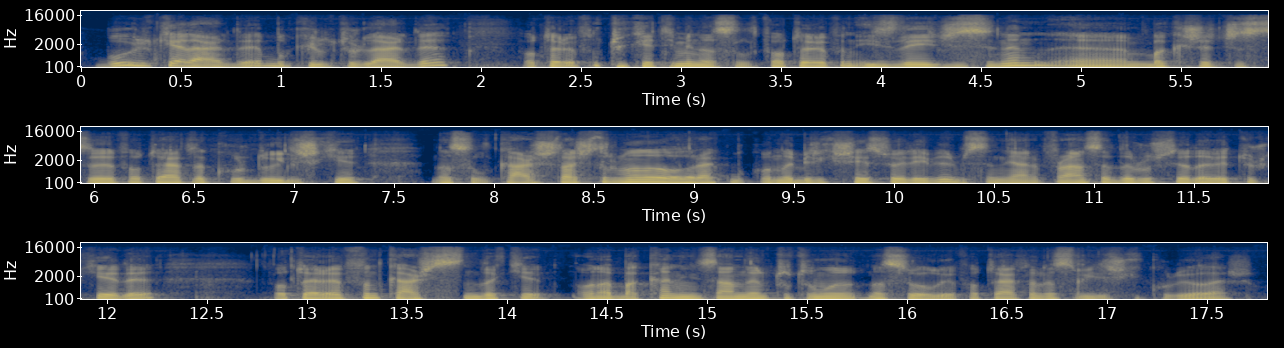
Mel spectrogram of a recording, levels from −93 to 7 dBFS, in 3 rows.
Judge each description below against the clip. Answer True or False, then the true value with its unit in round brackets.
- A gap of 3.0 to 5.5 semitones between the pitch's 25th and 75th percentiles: False (2.4 semitones)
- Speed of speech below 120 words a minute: False (140 wpm)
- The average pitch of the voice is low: True (120 Hz)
